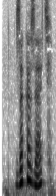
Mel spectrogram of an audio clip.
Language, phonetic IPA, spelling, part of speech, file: Russian, [zəkɐˈzatʲ], заказать, verb, Ru-заказать.ogg
- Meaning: 1. to order, to place an order 2. to forbid, to prohibit, to ban 3. to order the murder of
